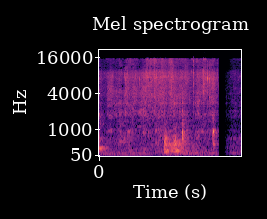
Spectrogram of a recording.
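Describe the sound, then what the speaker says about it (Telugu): Sesame seeds and dried red chillies fry in a pan while being stirred, a steady close sizzle with scraping spoon strokes that stops abruptly near the end. "నువ్వులు కూడా వేసుకుని కలుపుతూ ఫ్రై చేసుకోవాలి"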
